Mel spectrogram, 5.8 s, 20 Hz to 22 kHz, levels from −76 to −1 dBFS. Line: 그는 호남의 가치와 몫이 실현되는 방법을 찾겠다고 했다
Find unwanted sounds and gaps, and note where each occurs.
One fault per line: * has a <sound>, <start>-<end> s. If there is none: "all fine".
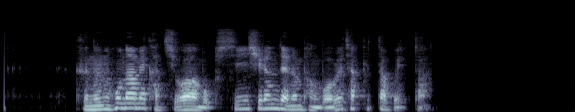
all fine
